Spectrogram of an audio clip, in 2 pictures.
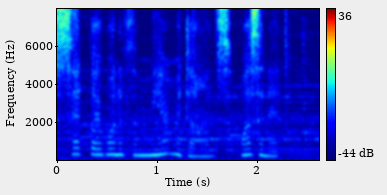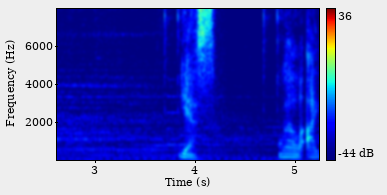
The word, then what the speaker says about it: Myrmidons: Myrmidons.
